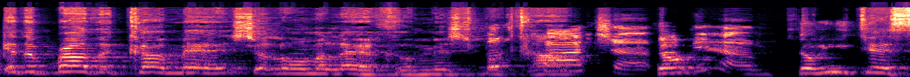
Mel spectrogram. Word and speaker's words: shalom aleichem: It says that in the traditional and literal translation of peace be unto you in Hebrew is shalom aleichem. Shalom, and it's spelled SHALOM ALEICHEM.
